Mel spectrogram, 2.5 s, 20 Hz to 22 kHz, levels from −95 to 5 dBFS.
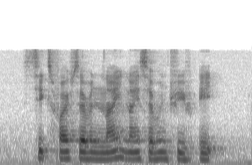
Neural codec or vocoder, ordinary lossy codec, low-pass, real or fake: vocoder, 44.1 kHz, 128 mel bands every 512 samples, BigVGAN v2; MP3, 64 kbps; 7.2 kHz; fake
